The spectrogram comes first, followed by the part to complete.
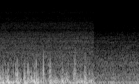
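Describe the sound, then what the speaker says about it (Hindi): Air conditioning blows steadily inside a Daihatsu Move Canbus car with the engine running, a close, broadband whoosh with a low rumble that drops slightly in level partway through, with no talking. "और एसी वगैरह भी माशाल्लाह वर्किंग कंडीशन के अंदर है"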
